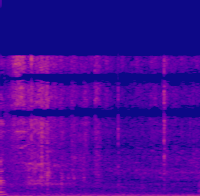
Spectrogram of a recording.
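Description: A vehicle engine idling with a steady low hum, heard from inside a car.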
